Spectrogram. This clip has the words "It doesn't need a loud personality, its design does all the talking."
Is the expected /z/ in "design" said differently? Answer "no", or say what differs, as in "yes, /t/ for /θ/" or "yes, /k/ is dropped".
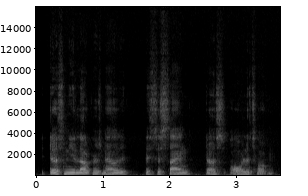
yes, /s/ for /z/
